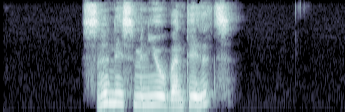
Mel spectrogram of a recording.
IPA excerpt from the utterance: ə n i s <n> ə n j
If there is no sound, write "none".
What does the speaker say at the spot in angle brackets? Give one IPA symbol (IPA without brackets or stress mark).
m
